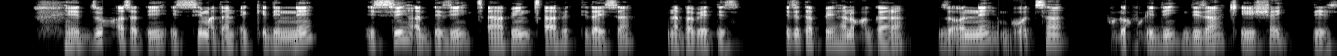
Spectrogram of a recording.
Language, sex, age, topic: Gamo, male, 18-24, government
